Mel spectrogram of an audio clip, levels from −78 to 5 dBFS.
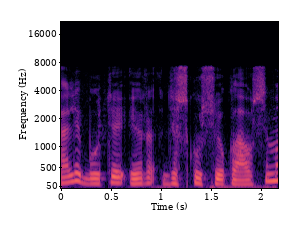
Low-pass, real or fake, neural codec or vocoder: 7.2 kHz; real; none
